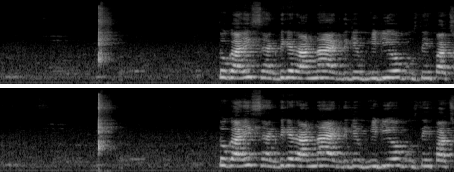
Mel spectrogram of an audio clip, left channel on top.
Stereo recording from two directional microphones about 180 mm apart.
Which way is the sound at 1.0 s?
50° right (ahead or behind).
